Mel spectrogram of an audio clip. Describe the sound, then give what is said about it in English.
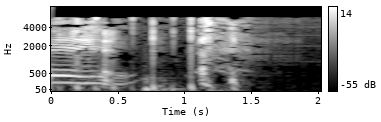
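Finger snaps close to the microphone: a few sharp, dry clicks follow a brief voiced sound, then the room goes quiet. “don't be snapping in the mic, man. I'm not going to applaud. I'm just giving a snap.”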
